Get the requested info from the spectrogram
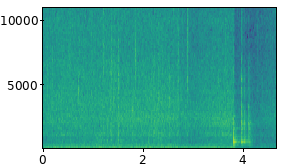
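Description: Seasoned chickpeas sizzling in a hot pan as canned ackee is tipped in and stirred, with scattered small ticks of spattering. Near the end a single sharp knock with a brief ring, after which the sizzle drops quieter.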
